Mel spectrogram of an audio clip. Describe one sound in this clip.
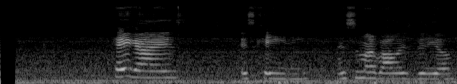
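A woman speaks outdoors with animation.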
